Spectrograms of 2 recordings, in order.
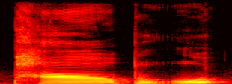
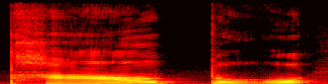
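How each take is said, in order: First: A high level tone, then a dipping tone. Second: A dipping tone, then a falling tone. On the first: The speaker calls it wrong. "It's not a first tone and then a third tone" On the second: The speaker calls it right. "it's a falling and rising tone and then a falling tone"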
